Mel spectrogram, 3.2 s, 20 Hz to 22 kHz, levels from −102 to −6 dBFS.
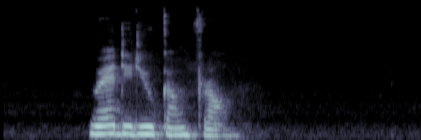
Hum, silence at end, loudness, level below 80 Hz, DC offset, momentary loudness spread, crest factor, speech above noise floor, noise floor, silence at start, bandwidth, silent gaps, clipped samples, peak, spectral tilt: none; 1.35 s; -33 LUFS; -72 dBFS; under 0.1%; 14 LU; 16 dB; 50 dB; -82 dBFS; 0.65 s; 14.5 kHz; none; under 0.1%; -20 dBFS; -7 dB/octave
